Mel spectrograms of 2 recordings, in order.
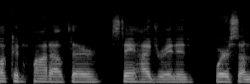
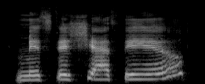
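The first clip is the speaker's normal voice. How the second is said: very high, squeezed voice, a little gravelly; 10 semitones higher, 4 dB louder than usual. Trying again after a first attempt at the voice, do a gravelly Fran Drescher impression. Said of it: "It's a little more gravelly".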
